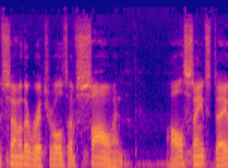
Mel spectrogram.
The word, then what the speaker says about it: Samhain: but that's not the way you really say it. It's pronounced Samhain.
